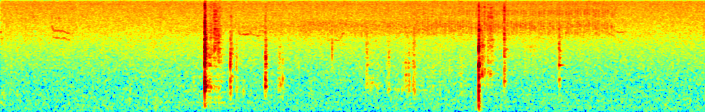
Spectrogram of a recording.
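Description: A handful of short, sharp clicks and taps from something being handled by hand, the two loudest about two seconds in and just before five seconds, with a few lighter ticks between and after.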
